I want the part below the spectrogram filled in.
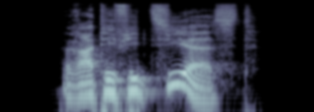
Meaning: second-person singular present of ratifizieren
- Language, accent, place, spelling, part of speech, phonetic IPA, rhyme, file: German, Germany, Berlin, ratifizierst, verb, [ʁatifiˈt͡siːɐ̯st], -iːɐ̯st, De-ratifizierst.ogg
